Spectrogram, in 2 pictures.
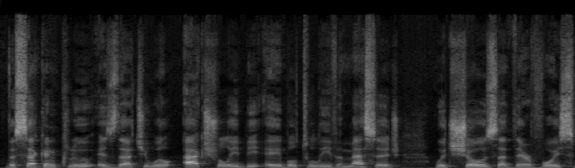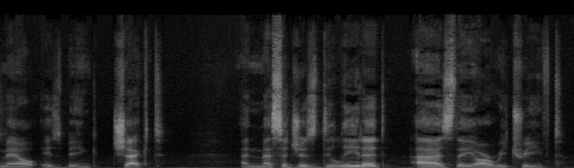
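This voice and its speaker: A man delivering scripted instructional narration as an educational presenter, in a measured, methodical, explanatory way. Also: medium pitch, dark tone. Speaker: presenter of real estate consumer education.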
